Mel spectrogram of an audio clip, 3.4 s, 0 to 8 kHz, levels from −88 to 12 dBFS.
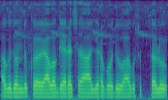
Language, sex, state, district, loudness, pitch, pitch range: Kannada, male, Karnataka, Koppal, -15 LUFS, 110 Hz, 110-115 Hz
